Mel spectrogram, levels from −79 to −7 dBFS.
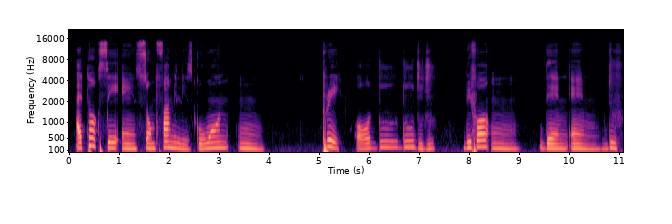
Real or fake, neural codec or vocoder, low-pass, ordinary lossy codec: real; none; 14.4 kHz; none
